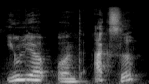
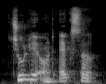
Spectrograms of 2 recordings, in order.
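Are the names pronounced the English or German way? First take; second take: German; English. First: The names are pronounced the German way. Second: The names are pronounced the English way.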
